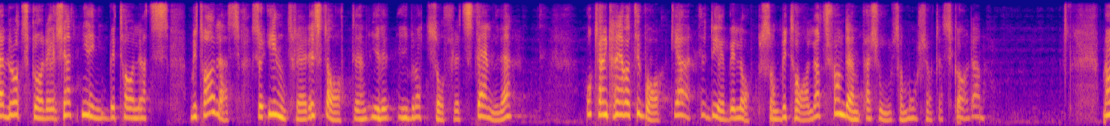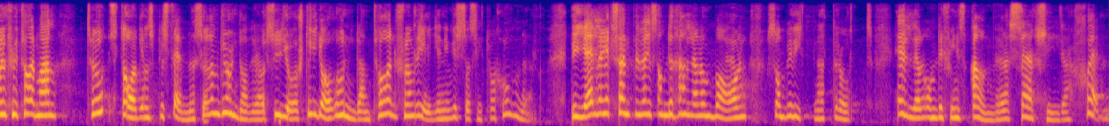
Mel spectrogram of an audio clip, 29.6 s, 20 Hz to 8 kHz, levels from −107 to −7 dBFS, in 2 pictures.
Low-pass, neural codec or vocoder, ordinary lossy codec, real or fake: 7.2 kHz; codec, 24 kHz, 1.5 kbps, HILCodec; Opus, 64 kbps; fake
